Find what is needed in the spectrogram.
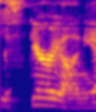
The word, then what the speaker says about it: Mysterion: Mysterion, yeah. – Mysterion. I left a vowel out. Sorry. – That's the American way of saying it, yeah.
